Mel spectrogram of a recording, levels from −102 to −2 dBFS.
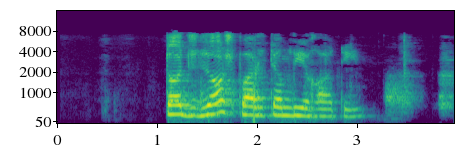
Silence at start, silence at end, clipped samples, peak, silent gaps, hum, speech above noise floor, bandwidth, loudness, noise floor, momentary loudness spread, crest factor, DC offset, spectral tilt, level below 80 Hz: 1.1 s; 0 s; under 0.1%; 0 dBFS; none; none; 60 dB; 8 kHz; -14 LUFS; -75 dBFS; 22 LU; 16 dB; under 0.1%; -2.5 dB/octave; -54 dBFS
